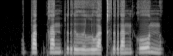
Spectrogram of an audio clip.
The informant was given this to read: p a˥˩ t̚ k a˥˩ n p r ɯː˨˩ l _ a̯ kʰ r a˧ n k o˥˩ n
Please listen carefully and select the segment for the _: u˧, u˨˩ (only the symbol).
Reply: u˨˩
